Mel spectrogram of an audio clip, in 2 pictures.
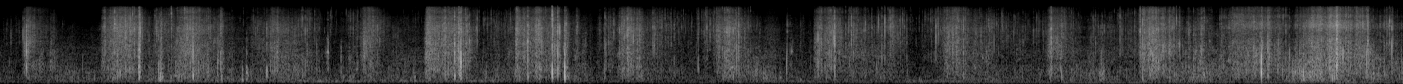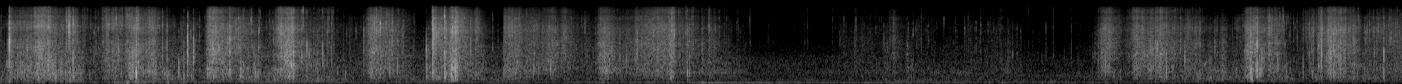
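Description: Footsteps crunch quickly through dry leaves.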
